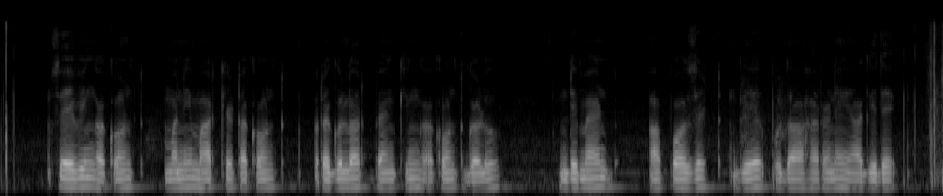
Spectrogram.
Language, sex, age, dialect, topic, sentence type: Kannada, male, 18-24, Mysore Kannada, banking, statement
